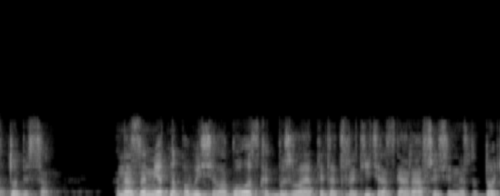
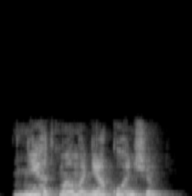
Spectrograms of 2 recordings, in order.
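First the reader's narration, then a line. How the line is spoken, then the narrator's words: Indignant protest. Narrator (Russian): возмущенно возразила Марлена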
